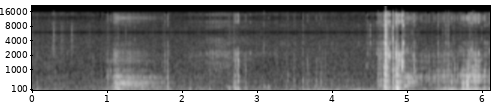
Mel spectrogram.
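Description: Water splashes and bubbles as a diver breaks the surface.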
